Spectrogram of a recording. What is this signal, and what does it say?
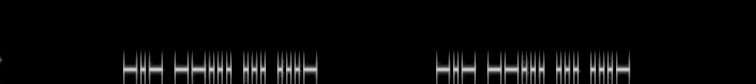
Morse code, heard as a keyed tone, about 28 wpm, 700 Hz. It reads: K7SV K7SV
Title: Easy Call Signs Repeated 2x - 28wpm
